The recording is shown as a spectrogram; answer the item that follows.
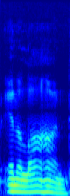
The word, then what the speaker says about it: Inalahan: Inalahan. From Inalahan.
